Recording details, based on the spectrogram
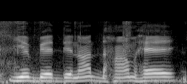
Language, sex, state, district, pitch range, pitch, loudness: Hindi, male, Jharkhand, Deoghar, 155-175 Hz, 165 Hz, -16 LUFS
